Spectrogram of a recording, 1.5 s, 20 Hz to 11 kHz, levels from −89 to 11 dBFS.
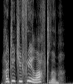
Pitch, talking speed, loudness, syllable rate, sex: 330 Hz, 245 wpm, -14 LUFS, 5.9 syllables/s, female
